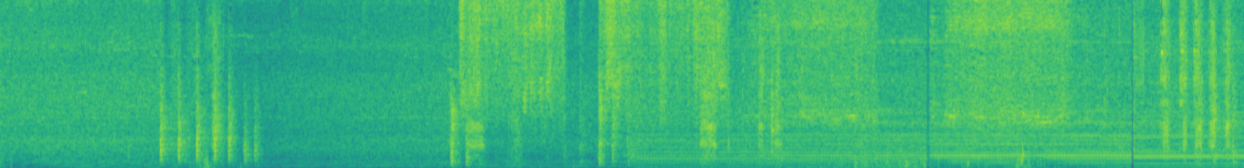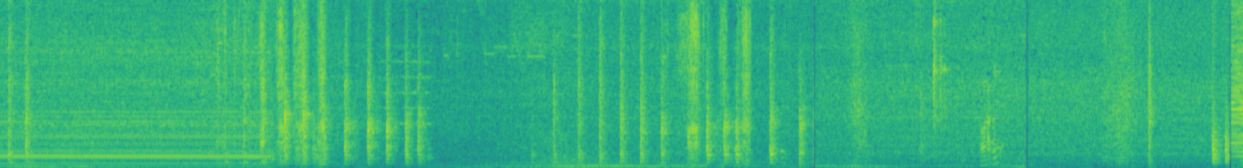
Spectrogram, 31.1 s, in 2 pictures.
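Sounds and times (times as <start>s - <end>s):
drill motor whine: 7.9s - 19.6s.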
